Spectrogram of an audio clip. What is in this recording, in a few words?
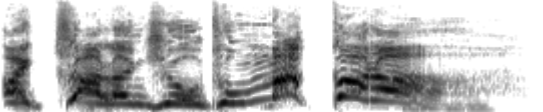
Female Fel Orc Play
